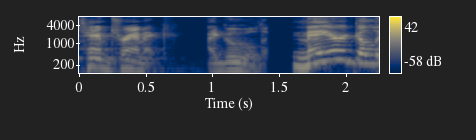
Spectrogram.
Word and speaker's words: Hamtramck: way I know it's spelled ham but it's pronounced Hamtramck I Googled it mayor gal is a Muslim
